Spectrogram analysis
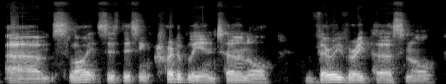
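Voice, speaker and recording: A man speaking on an online panel over a video call, thoughtful and halting, with many pauses and restarts. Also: sits low, fairly even intonation, fairly bright tone.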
